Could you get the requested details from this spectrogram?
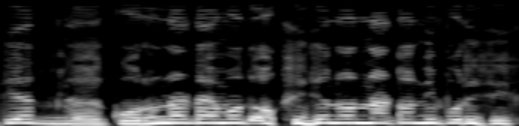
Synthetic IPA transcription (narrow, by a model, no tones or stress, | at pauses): t̪iakoɾonaʈajmɔt̪ɔksid͡ʒɔnɔɾnaʈɔnːipɔɾisil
